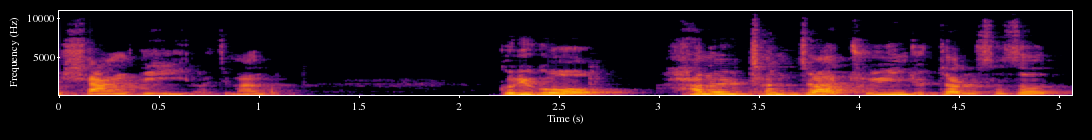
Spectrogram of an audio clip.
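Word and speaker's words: 上帝: 상제 그들 발음은 샹디.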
